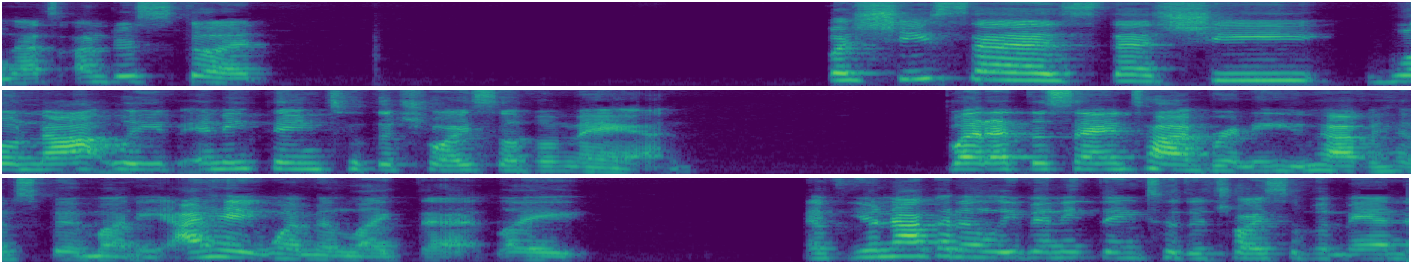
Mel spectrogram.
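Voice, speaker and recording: A woman's voice: fairly high pitch, sharp tone, low-quality recording. A woman hosting a casual, frank reality TV recap, chatting straight to her viewers and sniffly from allergies. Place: home in the Bay Area.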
